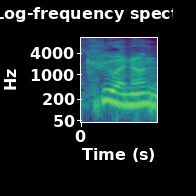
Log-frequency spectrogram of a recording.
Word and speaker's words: QAnon: Canon, je ne sais pas si je le prononce bien, le QAnon. QAnon, voilà, à cette mouvance complotiste, c'est ça, dont il se serait inspiré.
